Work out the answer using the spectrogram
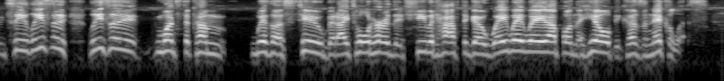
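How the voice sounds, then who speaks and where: Blunt woman cohost on a live chat, bright punchy voice, animated storytelling, swears a bit. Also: on the high side, normal speed, hardly any pauses, no room sound. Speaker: homestead channel co-host. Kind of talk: casual live-stream chat.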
